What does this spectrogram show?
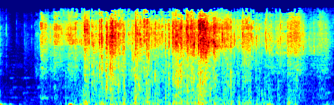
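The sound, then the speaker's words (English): Real wrapping paper crinkles and tears continuously after a brief pause, a bright rustling as a gift box is unwrapped, with faint voices in the background. “Oh it's yeah, real wrapping paper.”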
